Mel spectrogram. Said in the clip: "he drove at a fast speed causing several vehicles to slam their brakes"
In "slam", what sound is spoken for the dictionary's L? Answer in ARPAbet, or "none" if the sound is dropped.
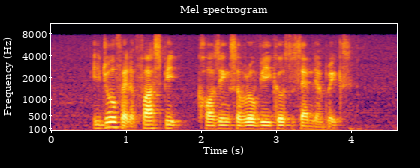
none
